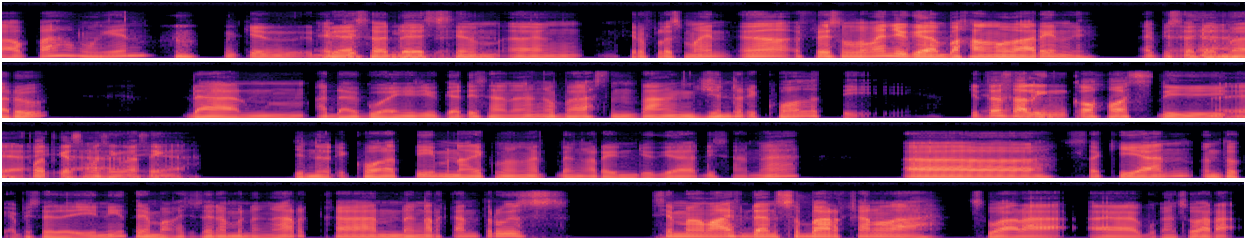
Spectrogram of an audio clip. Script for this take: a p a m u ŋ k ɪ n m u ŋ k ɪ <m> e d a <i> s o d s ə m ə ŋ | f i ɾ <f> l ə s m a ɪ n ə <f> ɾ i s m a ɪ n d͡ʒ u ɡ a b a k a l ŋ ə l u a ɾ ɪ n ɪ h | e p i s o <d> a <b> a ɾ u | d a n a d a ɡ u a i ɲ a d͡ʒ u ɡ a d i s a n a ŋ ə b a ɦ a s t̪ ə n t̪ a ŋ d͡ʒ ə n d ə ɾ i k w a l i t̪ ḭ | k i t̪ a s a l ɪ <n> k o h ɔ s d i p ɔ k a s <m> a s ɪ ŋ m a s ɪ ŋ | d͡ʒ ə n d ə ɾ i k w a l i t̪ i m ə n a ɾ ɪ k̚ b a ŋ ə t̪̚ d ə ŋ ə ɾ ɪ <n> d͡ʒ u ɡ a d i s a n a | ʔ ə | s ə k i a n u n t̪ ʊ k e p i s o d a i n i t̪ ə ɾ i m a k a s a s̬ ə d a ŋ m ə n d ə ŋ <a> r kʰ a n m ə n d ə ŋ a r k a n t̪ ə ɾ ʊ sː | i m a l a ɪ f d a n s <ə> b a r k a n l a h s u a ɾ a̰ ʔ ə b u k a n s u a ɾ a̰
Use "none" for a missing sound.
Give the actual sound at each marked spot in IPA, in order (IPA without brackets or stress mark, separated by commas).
n, i, f, f, d, b, ŋ, m, n, a, ə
